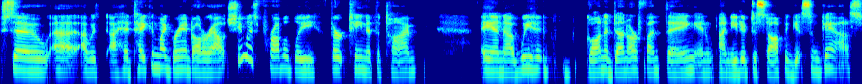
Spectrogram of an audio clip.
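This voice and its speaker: Against a quiet background, a woman with an American accent talks at a moderate pace. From Texas. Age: 60s. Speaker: recovering alcoholic and author. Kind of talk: interview testimony.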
